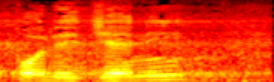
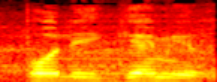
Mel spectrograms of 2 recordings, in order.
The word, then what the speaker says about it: پولی جینی: اگر یہ معنی ہے, میں یہ جانتا تھا ہاں پولی جینی یا پولی پولی پولی جینی جو لفظ ہے وہ صحیح ہے, پولی جینی, کہ ایک مرد ایک سے زیادہ عورت سے شادی کر سکتا ہے. تو یہ مجھ سے تلفظ میں غلطی ہوئی, اللہ تعالیٰ مجھے معاف کرے. اتوب الیہ واستغفر اتوب الیہ. اور جس نے یہ غلط پیغام سنا ہے وہ اپنے اصلاح کر لیں. پولی گیمی غلط ہے, پولی جینی ٹھیک ہے.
